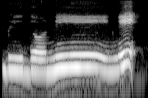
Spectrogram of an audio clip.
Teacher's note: Ini kan ba pendek, do pendek, iya, ni-nya baru panjang, ni-nya pendek lagi. Tekan, tahan. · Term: panjang pendek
